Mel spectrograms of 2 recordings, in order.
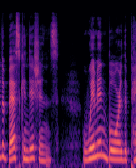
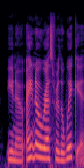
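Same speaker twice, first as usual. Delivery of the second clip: ordinary talk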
